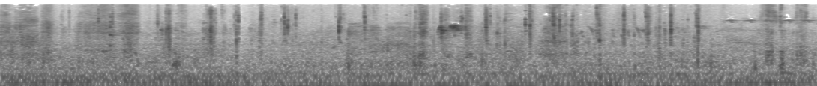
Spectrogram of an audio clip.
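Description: People eating at a table: chewing, with many light clicks of chopsticks against bowls and plates.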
